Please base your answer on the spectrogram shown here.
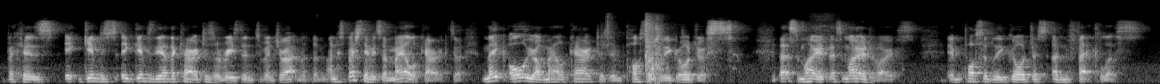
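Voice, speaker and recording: A man chatting casually as a game master, rambling with many restarts and quick laughs. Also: medium pitch, fairly bright tone, slight background noise. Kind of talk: casual podcast chat. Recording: roomy echo.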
